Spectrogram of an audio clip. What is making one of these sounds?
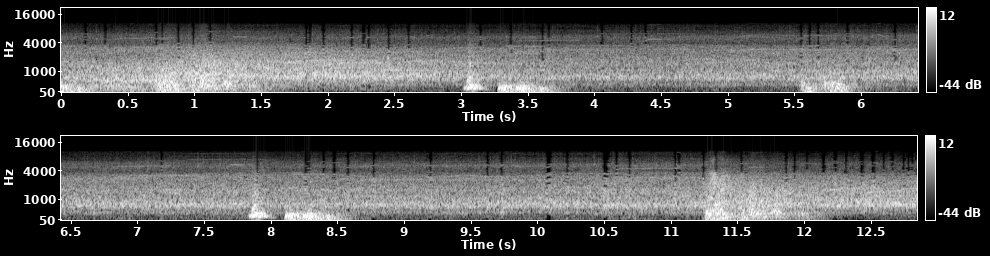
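Heavy thuds of bodies hitting a wrestling mat ring out now and then.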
